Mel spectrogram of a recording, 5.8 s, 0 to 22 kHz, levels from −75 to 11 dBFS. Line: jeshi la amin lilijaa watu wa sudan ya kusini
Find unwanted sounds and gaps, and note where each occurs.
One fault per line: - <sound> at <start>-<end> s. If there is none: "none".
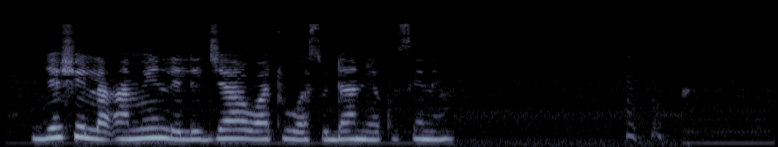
- laugh at 4.7-5.1 s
